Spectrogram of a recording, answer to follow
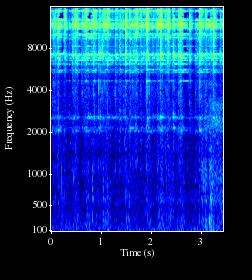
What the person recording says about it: that sounded really tingly and high and a happy sound like bells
